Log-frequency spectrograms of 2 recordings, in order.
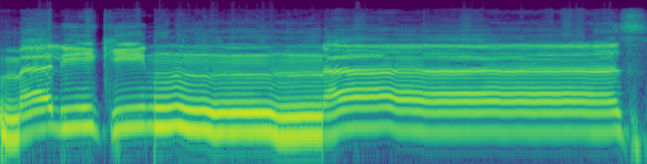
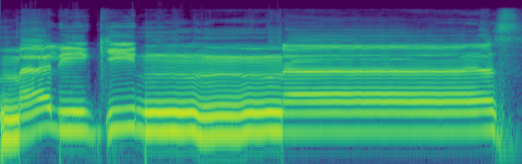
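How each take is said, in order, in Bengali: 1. প্রথম স্বরধ্বনিটি হ্রস্ব রাখা হয়। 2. প্রথম স্বরধ্বনিটি হ্রস্ব রাখা হয়।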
